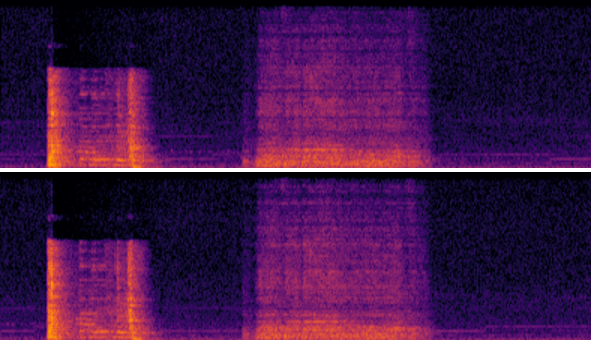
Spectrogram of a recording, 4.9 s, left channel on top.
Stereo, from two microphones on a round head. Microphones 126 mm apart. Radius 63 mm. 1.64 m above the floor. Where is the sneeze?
I don't hear a sneeze.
